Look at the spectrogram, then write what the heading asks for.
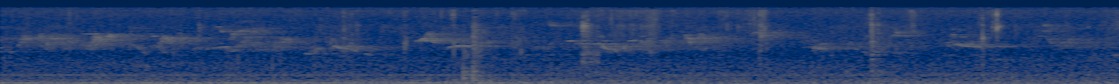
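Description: Near silence: faint outdoor ambience with scattered short bird chirps and a few soft clicks.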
